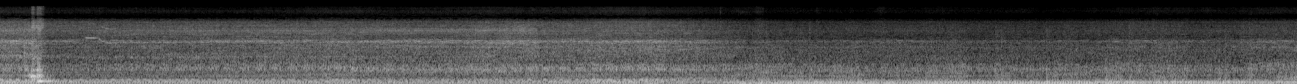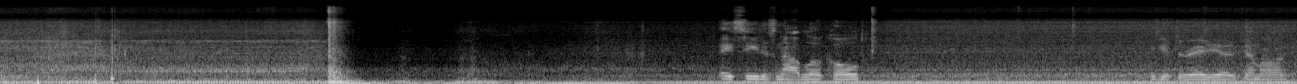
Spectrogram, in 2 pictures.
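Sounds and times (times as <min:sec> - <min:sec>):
diesel engine idling: 0:00.0 - 0:25.9
cab door slamming: 0:16.2 - 0:17.2.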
